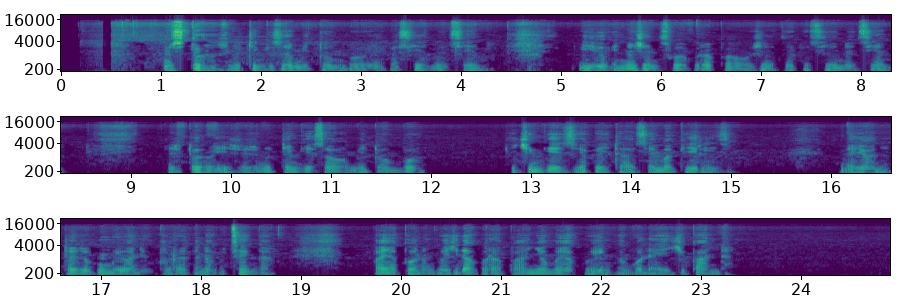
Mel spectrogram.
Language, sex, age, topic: Ndau, female, 50+, health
